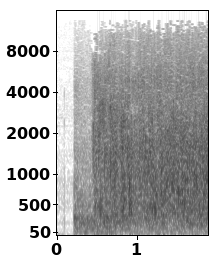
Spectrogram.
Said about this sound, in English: I want to give a big round of applause, if at all possible.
